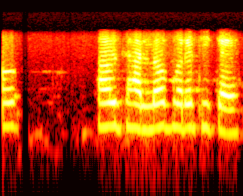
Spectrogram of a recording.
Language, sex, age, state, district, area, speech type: Marathi, female, 18-30, Maharashtra, Amravati, rural, conversation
